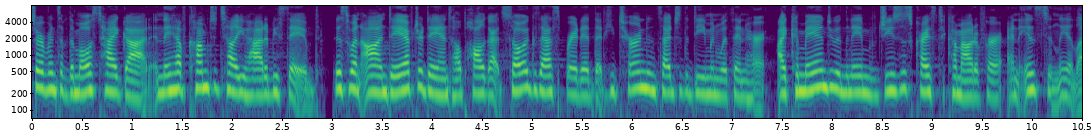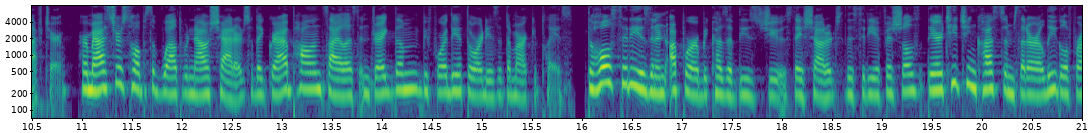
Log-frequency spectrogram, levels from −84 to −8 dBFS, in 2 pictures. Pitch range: 195-235 Hz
